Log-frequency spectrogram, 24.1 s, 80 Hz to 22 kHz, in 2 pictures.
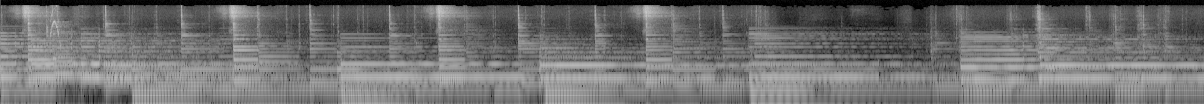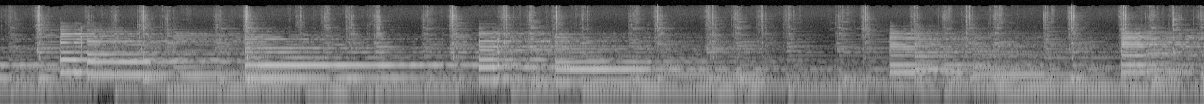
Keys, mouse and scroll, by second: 0.5-2.1 middle drag, 2.1 click, 2.6 middle click, 2.9 scroll down 2, 3.1 middle click, 3.6 KP_1, 4.0 scroll up 2, 4.2 middle click, 4.6 scroll down 1, 4.9-6.4 middle drag, 6.4 click, 6.8-7.8 scroll up 2, 7.8 click, 8.1 shift+click, 8.8 shift+click, 9.0 shift+click, 9.5 shift+click, 9.7 shift+click, 10.2 shift+click, 10.6 shift+click, 11.2 shift+click, 11.4 shift+drag, 11.7-12.5 middle drag, 12.5 shift+click, 12.7 shift+click, 13.3-13.8 middle drag, 13.8 shift+click, 14.0 shift+click, 14.2-15.0 middle drag, 15.0 shift+click, 15.3 shift+click, 15.7 shift+click, 16.2-17.3 middle drag, 17.3 shift+click, 17.5 shift+click, 18.2 shift+click, 18.5 shift+click, 18.8-23.0 middle drag, 23.2-24.0 middle drag.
